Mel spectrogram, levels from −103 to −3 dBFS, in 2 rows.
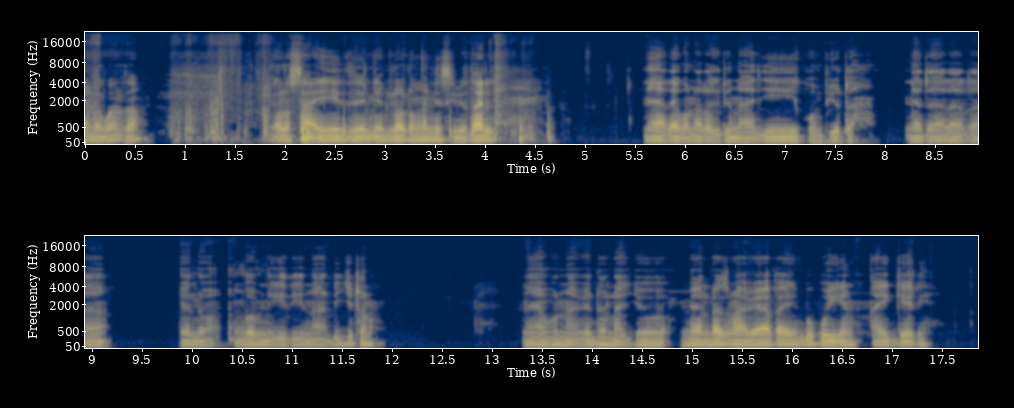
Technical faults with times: none

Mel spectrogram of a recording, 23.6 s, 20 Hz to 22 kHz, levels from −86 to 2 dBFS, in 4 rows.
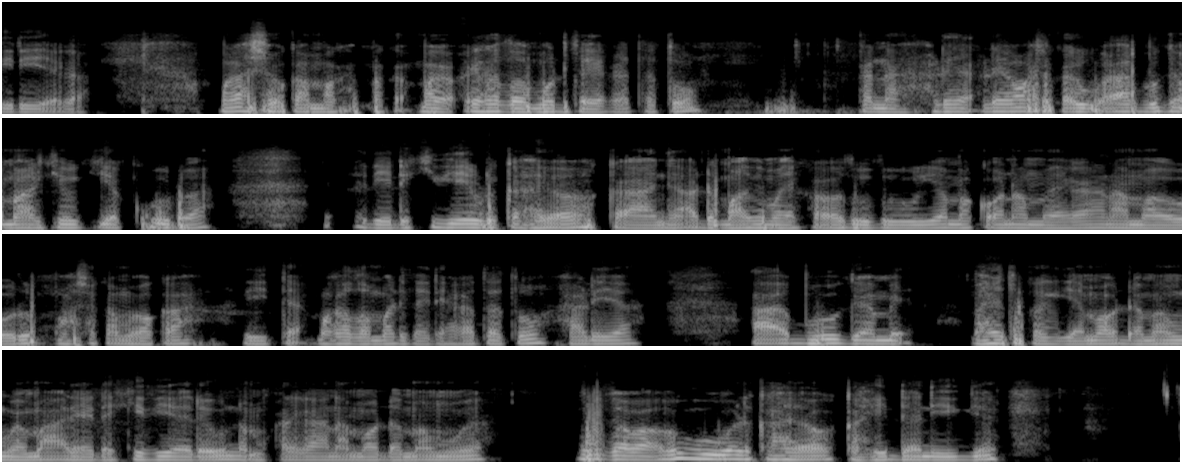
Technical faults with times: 2.34-6.37 call bitrate drop

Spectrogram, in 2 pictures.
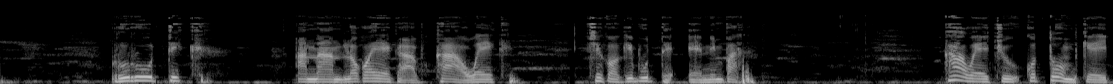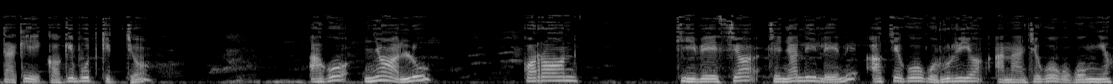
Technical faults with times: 0.00-22.26 MP2 compression

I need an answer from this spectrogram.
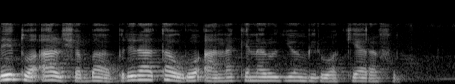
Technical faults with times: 0.00-4.55 Dolby Digital compression

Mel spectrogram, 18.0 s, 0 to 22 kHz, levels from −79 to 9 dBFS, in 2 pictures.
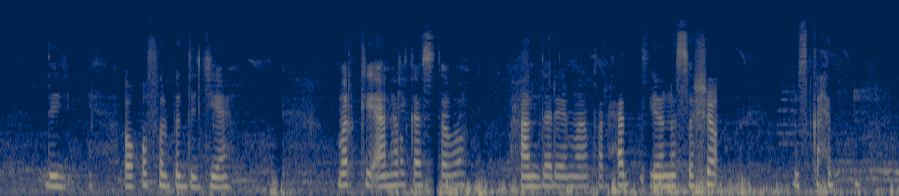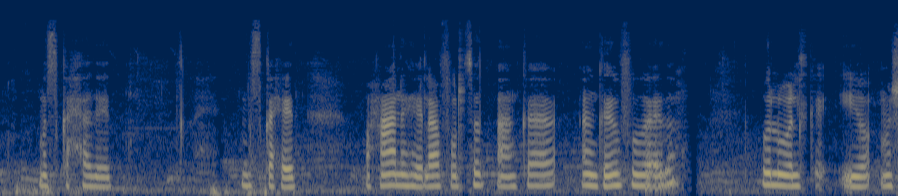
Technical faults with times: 2.65-2.83 AAC frame loss with concealment
4.29-4.41 AAC frame loss with concealment
6.45-6.54 AAC frame loss with concealment
11.13-11.22 AAC frame loss with concealment
13.59-13.68 AAC frame loss with concealment
15.45-15.99 AAC frame loss with concealment
17.02-17.43 AAC frame loss with concealment

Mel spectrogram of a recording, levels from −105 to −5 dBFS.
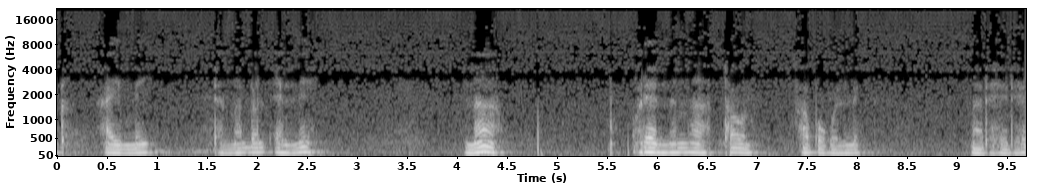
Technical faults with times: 0.00-9.70 transcoding between lossy codecs

